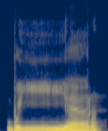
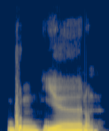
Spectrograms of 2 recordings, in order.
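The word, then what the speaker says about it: بُنْيَانٌ: Bunyun tidak boleh dibaca buyanun, tapi tetap harus dibaca jelas seperti tulisannya bunyanun.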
